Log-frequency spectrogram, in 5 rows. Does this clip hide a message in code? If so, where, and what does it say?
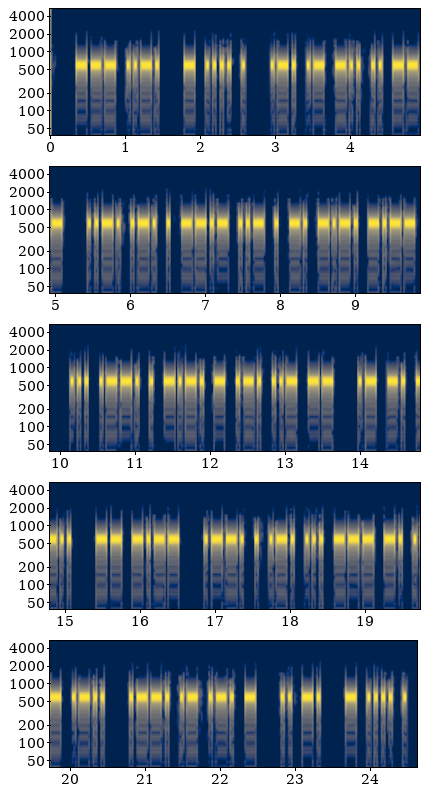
Yes: Morse code from 0.3 to 24.5 s, heard as a keyed tone, about 25 wpm, 600 Hz. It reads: OF THE RADIO FREQUENCY SPECTRUM AND MY PERSONAL PART IN THE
